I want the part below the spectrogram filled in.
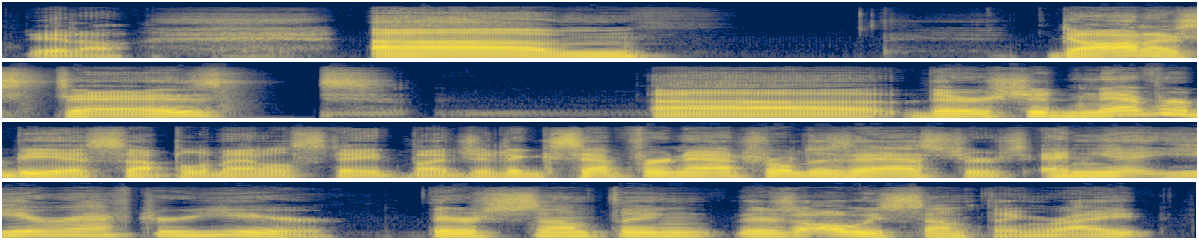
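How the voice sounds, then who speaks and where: A man's voice: mid-range voice, big pitch swings, unhurried, dry recording, studio quality. Blunt American man hosting talk radio. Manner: blunt, emphatic, repeats points for stress. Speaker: radio talk show host. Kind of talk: opinionated call-in radio talk.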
